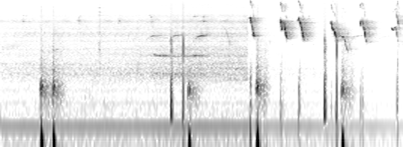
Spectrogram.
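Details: Saffron finch baderna song for training a pet bird: a few dull knocks and thumps open, then a burst of high, sharp, downslurred chirps, several per second, over a low steady hum.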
